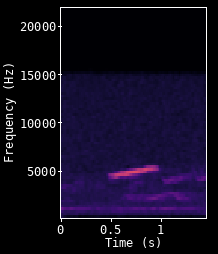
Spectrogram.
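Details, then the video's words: A white-capped redstart gives one thin, high, slightly rising whistle lasting about half a second, then fainter lower notes, over a steady background hiss. "Tiếng chim chích chòe nước đuôi đỏ đầu trắng"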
